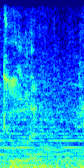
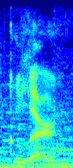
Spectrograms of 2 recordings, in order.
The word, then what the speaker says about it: Kula: For some reason I like to add an R to his name, it's just Kula. It's not Gulern, it's not Gurlen, or anything else like that, which is just a source of confusion to me.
